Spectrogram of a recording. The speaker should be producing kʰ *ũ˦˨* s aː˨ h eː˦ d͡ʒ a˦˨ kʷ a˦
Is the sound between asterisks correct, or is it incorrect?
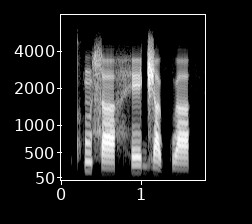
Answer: incorrect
